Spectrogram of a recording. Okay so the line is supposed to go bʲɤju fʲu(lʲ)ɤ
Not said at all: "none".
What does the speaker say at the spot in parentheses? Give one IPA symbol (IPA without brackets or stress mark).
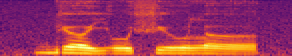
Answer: l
